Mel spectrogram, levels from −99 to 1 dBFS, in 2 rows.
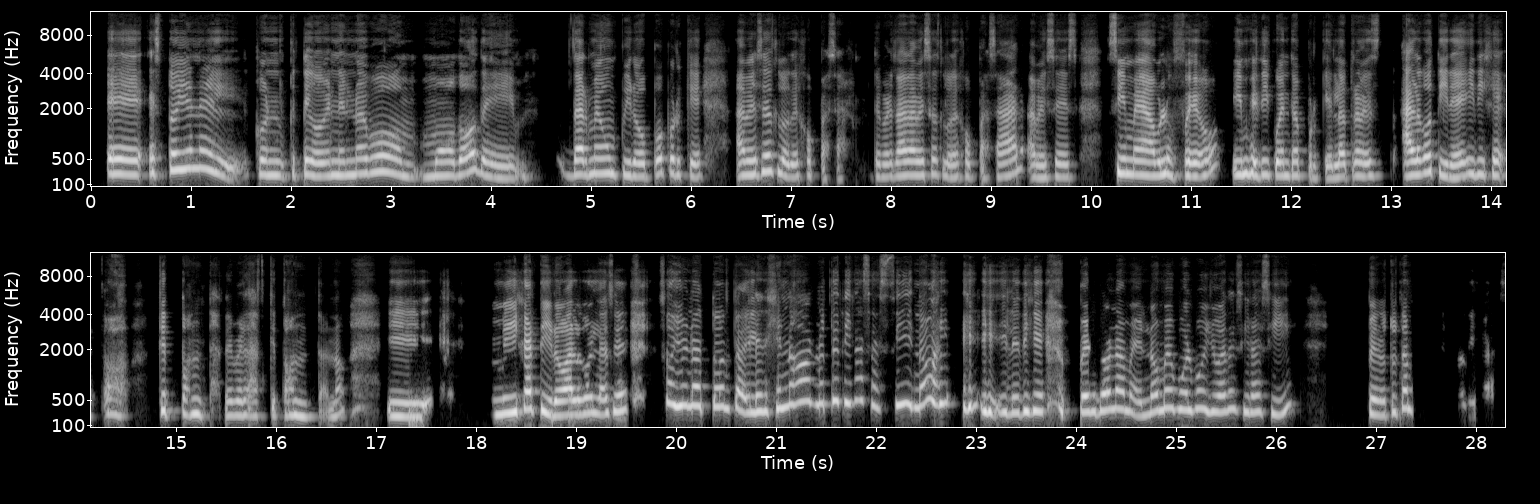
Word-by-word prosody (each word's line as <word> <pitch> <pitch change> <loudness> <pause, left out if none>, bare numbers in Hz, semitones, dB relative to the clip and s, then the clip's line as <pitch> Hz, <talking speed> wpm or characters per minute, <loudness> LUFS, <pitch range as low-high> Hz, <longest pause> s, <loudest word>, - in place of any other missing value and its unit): eh, 250 -2 +4
estoy 265 +5 +3
en 345 0 +1
el 335 -1 -1
con 235 -3 -1
que 230 - -9
te 240 +2 0
digo, 220 -2 +2
en 230 +1 0
el 230 +1 -1
nuevo 260 +1 +1
modo 225 +5 0
de 195 -8 -2 0.4
darme 245 +2 +2
un 260 -2 0
piropo, 225 0 -1
porque 235 -5 -3 0.3
a 220 - -1
veces 280 +5 +1
lo 240 -6 -1
dejo 215 +3 -6
pasar, - - -14 0.2
de 210 0 -9
verdad, 220 +3 0
a 230 - +3
veces 240 +1 -3
lo 215 - -5
dejo 205 +1 -6
pasar, 220 - -4
a - - -4
veces 200 +1 -5 0.3
sí 270 -3 +2
me 240 -2 +2
hablo 230 +2 +3
feo 225 - 0
y 240 - 0
me 250 -3 +3
di 240 +1 -3
cuenta, 225 0 -1
porque 195 -2 -7
la 205 +2 +1
otra 220 +2 -3
vez 220 +1 -3 0.2
algo 240 +6 +4
tiré 210 -4 0
y 250 0 -2
dije: 240 -1 -3
"Ah, 265 -3 -7 0.3
qué 315 - +3
tonta, 270 -3 -3
de 240 - -4
verdad, 240 -1 -4
qué - - -7
tonta", 240 -2 -3
¿no?, 245 +2 -8 0.4
y 230 - +1 0.6
mi 270 +3 +5
hija 340 +3 +6
tiró 260 -7 +5
algo 255 +2 +5
y 285 - +2
le 260 - 0
hace: 305 +4 +2 0.3
"Soy 445 -3 +3
una 400 0 +3
tonta", 375 -5 0
y - - 0
le 300 +1 +4
dije: 305 +3 +2
"No, - - +3
no 440 +1 0
te - - +2
digas 455 -5 -3
así," 390 +2 -2 0.2
¿no?, 385 - +1 0.4
y 375 +2 +2 0.3
y - - +1
le 285 +1 -1
dije: 305 +1 +3 0.3
"Perdóname, 305 -2 +2
no 290 +5 0
me 350 +3 +1
vuelvo 340 0 0
yo 300 -2 0
a 295 - 0
decir 315 -3 -3
así, 295 +6 -5 0.7
pero 250 -3 0
tú 290 - -3
tampoco 350 -1 -2 0.4
te - - -22
lo - - -21
digas". 455 - -18
250 Hz, 195 wpm, -22 LUFS, 225-305 Hz, 0.7 s, hija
